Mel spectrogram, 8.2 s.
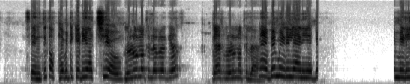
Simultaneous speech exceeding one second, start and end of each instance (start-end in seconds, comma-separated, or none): none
